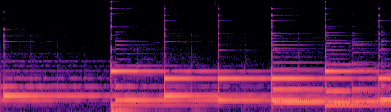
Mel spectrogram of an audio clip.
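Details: Gentle chime or glockenspiel tones sound every half second to second, each ringing on and slowly fading. No animal voice can be picked out beneath the music.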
